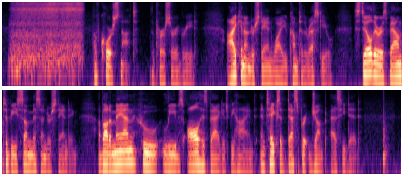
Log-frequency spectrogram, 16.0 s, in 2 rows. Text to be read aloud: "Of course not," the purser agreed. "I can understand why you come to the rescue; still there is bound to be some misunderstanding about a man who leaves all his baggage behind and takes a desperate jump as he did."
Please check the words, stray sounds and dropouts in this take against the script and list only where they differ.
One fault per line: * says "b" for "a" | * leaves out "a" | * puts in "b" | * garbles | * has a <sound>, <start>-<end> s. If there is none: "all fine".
* has a breath, 0.1-1.7 s
* has a thud, 15.6-15.8 s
